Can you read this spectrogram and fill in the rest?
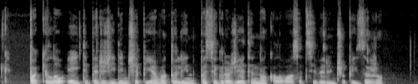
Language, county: Lithuanian, Klaipėda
